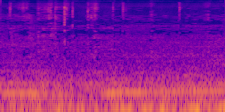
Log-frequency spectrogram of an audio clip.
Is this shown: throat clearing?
no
